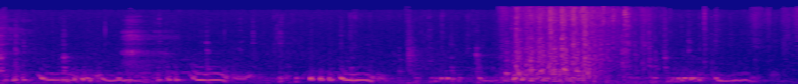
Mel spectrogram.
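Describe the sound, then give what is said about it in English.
Pigeons coo steadily, their low burbling calls overlapping in a continuous rhythm, with a brief burst of fluttering wings or rustling about midway through. “Any day now, expect pigeons.”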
